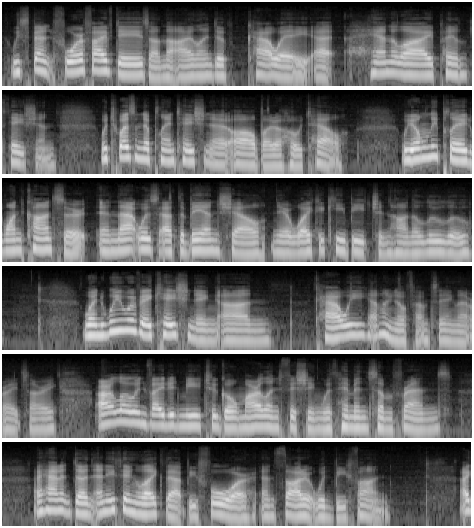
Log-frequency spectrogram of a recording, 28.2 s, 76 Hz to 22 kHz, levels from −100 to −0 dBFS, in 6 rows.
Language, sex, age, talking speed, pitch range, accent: English, female, 40-59, 170 wpm, 150-195 Hz, American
